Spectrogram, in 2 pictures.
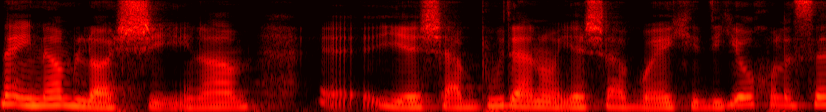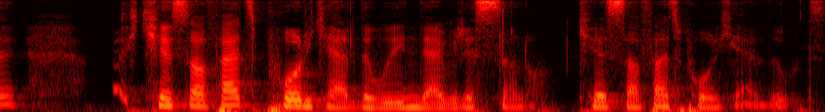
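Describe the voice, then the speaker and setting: In a very clean recording with a silent background, a man talks at a very fast pace. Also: fairly high pitch for a man, ordinary pitch variation. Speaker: storyteller. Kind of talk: parody bedtime story narration. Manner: velvety soft tone.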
